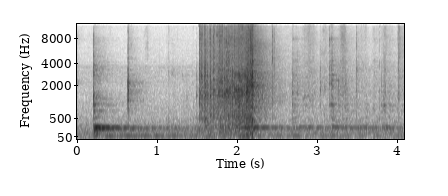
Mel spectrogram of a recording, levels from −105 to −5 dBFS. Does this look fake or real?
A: real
